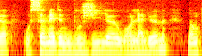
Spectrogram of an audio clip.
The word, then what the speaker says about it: bougie: Bougie. Dans bougie, il y a un G doux qui fait J devant le I. Il y a un E muet à la fin qu'on n'entend pas.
